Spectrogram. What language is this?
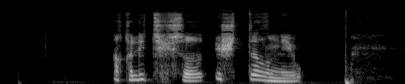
Kabyle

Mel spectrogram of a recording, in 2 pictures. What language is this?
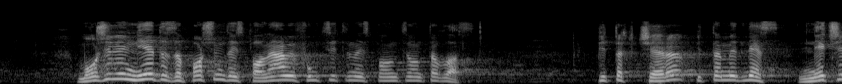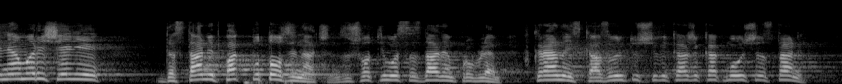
Bulgarian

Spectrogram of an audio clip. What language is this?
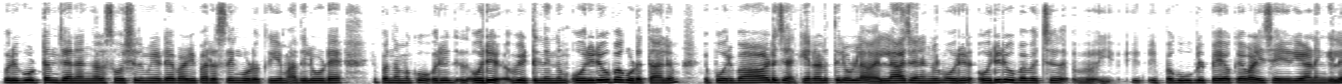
Malayalam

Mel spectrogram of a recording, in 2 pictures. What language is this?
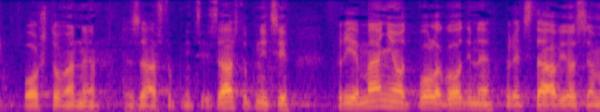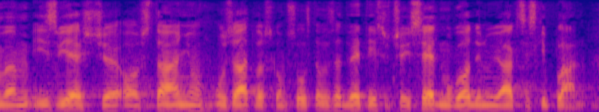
Croatian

